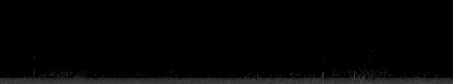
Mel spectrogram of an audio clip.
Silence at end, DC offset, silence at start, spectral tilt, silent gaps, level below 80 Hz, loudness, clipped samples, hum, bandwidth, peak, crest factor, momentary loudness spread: 0 s; under 0.1%; 0 s; -6.5 dB/octave; none; -60 dBFS; -57 LUFS; under 0.1%; 50 Hz at -55 dBFS; 5.4 kHz; -42 dBFS; 14 dB; 1 LU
